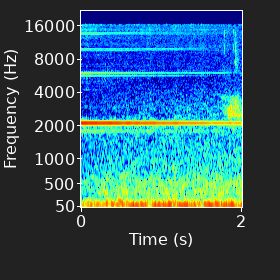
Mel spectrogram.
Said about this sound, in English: Yep, there was a ding sound, beeping or whatever it was.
